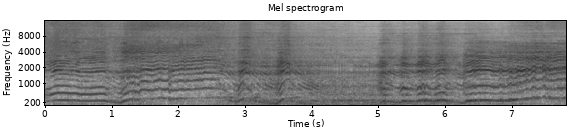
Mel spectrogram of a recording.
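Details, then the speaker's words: HPI K4.6 nitro engine in a Savage 21 monster truck after tuning both low-end and high-end needles, nearly out of fuel: sharp buzzing climbs and drops cleanly with each throttle pull, no misses or sag, judged more or less perfect. "I reckon now that is running M according to what I think see you tell me what you think"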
